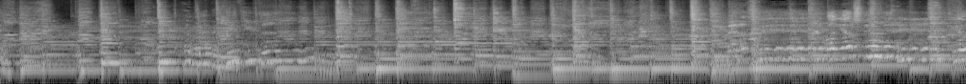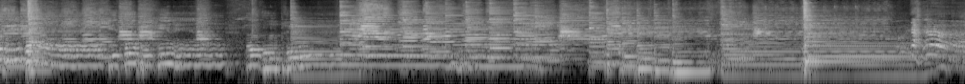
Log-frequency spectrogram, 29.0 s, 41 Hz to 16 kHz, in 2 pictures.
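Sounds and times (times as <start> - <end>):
harmonica playing held notes: 0.0 - 18.2, 19.2 - 28.2
acoustic guitar strummed: 0.0 - 28.4.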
